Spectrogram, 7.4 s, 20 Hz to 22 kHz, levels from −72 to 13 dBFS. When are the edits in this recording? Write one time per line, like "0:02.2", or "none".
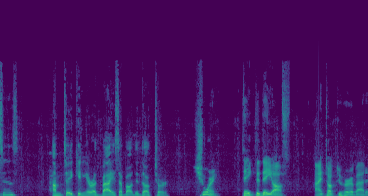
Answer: none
